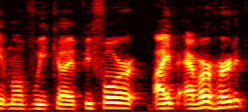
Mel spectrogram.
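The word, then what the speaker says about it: Mavuika: Oh, and feel free to call me Mawika. It's what all my friends call me, and I like it that way. Also, I'm happy that... Because I started pronouncing it Mawika before I've ever heard it pronounced that way, As so...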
